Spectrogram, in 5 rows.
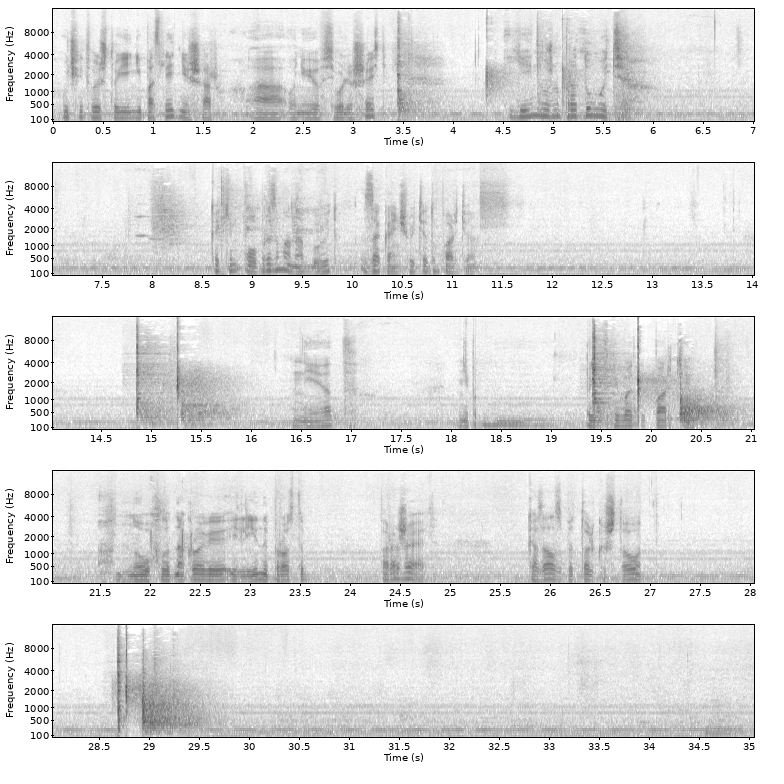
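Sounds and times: billiard balls clicking: 0:04.2 - 0:05.4, 0:28.6 - 0:29.7
cue tip striking ball: 0:04.3 - 0:05.2, 0:14.8 - 0:16.0, 0:28.6 - 0:29.8.

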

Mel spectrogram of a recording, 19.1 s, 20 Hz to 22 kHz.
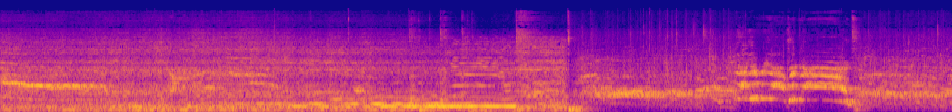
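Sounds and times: heavy metal band playing live: 0:00.0 - 0:11.7.

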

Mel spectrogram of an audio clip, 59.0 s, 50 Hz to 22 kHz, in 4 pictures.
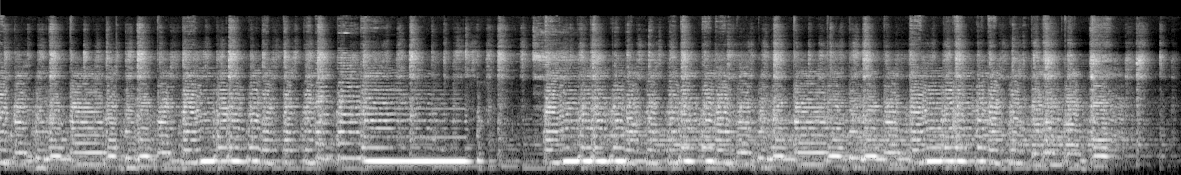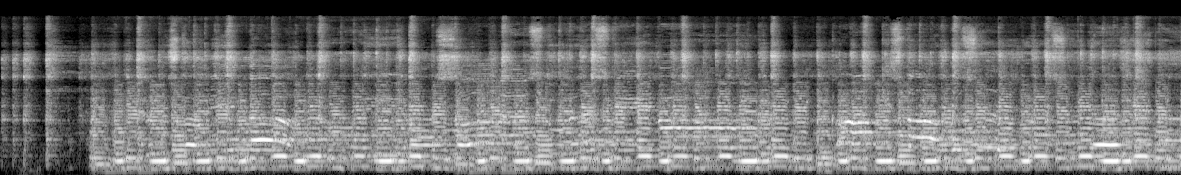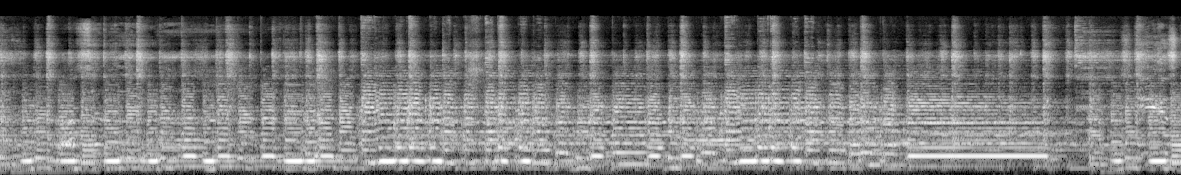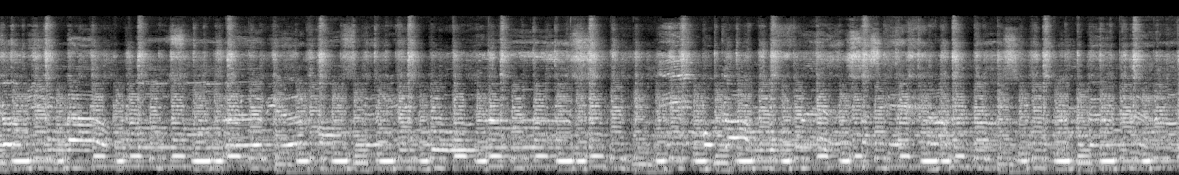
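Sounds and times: electric guitar riff: 0:00.0 - 0:59.0.

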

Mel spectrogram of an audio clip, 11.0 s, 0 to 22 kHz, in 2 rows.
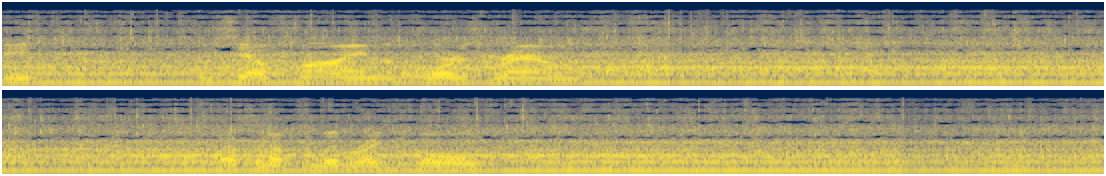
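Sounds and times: low mechanical hum: 0:00.0 - 0:11.0
water washing: 0:00.0 - 0:11.0.

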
